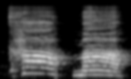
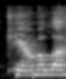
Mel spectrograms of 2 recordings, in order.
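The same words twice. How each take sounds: First: The A vowels sound like an open 'ah'. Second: The A vowels sound like the 'a' in cat. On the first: The speaker calls it right. "but it's pronounced Kamala. All the A's are Oz" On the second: The speaker calls it wrong. "Her name could be Kamala Harris"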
